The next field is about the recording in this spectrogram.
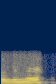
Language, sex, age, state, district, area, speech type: Tamil, female, 60+, Tamil Nadu, Vellore, rural, conversation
